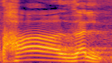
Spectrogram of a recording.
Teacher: हा पर खड़ा ज़बर है, जाल को लाम के साथ मिलाकर पढ़ेंगे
